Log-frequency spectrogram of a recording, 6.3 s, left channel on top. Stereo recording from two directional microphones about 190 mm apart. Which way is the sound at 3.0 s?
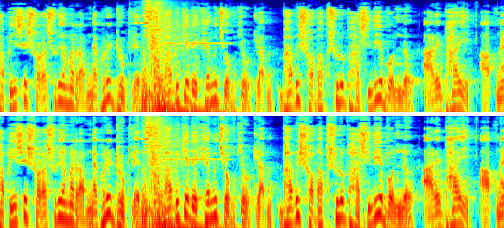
20° right (ahead or behind).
